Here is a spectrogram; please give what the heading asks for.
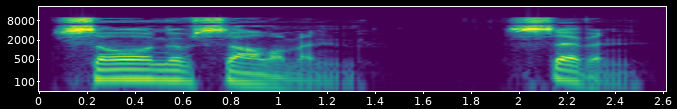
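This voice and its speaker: A man's voice: deep voice, wildly swooping pitch, slow, creaky, dry recording, studio quality. A man giving formal announcements as a scripture audiobook announcer.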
